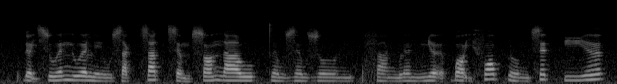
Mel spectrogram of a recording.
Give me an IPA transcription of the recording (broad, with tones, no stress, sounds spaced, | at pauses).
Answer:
ɗ ə̰˧˨ j s u˨˦ ə̯ n u˧ ə̯ l e̤˨˩ w s a˨˩ k̚ s a˦˥ t̚ s ə˧˩ m s ɔ˨˦ n a˧ w | t̪ ə̤˨˩ w z ə̤˨˩ w z o̤˨˩ n | f a̤˨˩ ŋ l ə̤˨˩ n ɲ ə̰ː˧˨ ɓ ɔ̰˧˨ j f ɔ˦˥ p̚ l o̤˨˩ ŋ s ə˦˥ t̚ ʔ i˨˦ ə̯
